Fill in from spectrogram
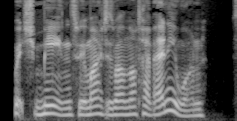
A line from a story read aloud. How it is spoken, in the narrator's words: Sabrina said, her tone bitter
